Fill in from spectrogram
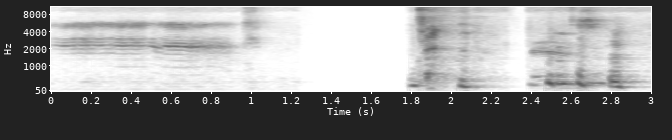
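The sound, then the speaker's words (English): A cat gives a drawn-out, high-pitched whine, then falls silent briefly before a few short, strained, throaty vocal bursts follow in quick succession, as the cat is being squeezed. “My cat deserves some treats after being squeezed like that.”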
